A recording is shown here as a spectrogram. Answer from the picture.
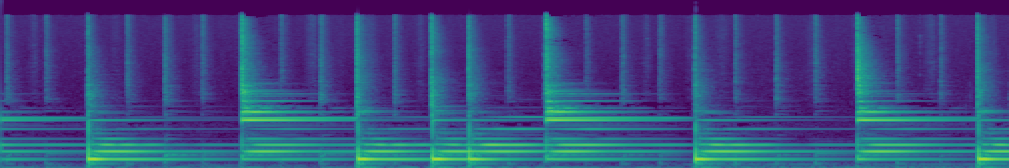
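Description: Victor Levinson handpan in a D minor scale played slowly, one stroke at a time: the low D ding note is struck and rings out between strokes, with lighter taps in between, about one stroke every second or so.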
